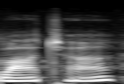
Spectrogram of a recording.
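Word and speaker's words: vācā: So literally the word in Pali for speech is vacha, which interestingly is connected to, it's with a V, it's pronounced vacha, connected to the Latin vox for voice.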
